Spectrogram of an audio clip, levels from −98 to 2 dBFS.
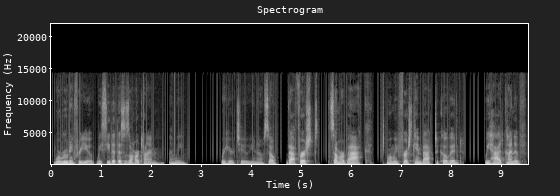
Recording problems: crackle, like an old record; faint; 25 dB below the speech

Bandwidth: 14.5 kHz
